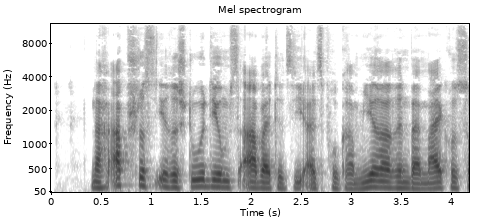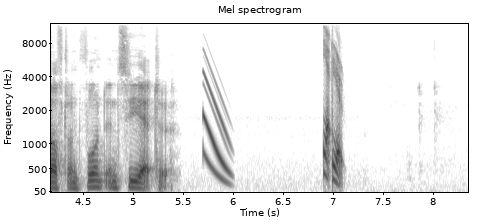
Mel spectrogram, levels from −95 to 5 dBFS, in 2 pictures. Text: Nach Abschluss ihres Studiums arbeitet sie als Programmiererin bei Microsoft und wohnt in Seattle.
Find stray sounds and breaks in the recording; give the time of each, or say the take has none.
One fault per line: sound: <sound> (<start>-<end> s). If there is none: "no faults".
sound: chirp (5.7-6.0 s)
sound: chirp (6.9-7.1 s)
